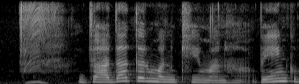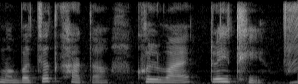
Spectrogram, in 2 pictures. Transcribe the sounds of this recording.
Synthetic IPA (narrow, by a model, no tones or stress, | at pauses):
d͡ʒaːd̪at̪əɾmənkʰemənɦã̰bẽːŋkmẽbət͡ʃət̪kʰaːt̪akʰʊlʋaːeɾəɦit̪ʰḭː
